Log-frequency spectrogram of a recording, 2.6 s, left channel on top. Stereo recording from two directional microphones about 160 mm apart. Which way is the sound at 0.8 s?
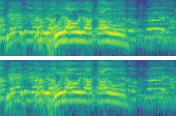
30° left (ahead or behind).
